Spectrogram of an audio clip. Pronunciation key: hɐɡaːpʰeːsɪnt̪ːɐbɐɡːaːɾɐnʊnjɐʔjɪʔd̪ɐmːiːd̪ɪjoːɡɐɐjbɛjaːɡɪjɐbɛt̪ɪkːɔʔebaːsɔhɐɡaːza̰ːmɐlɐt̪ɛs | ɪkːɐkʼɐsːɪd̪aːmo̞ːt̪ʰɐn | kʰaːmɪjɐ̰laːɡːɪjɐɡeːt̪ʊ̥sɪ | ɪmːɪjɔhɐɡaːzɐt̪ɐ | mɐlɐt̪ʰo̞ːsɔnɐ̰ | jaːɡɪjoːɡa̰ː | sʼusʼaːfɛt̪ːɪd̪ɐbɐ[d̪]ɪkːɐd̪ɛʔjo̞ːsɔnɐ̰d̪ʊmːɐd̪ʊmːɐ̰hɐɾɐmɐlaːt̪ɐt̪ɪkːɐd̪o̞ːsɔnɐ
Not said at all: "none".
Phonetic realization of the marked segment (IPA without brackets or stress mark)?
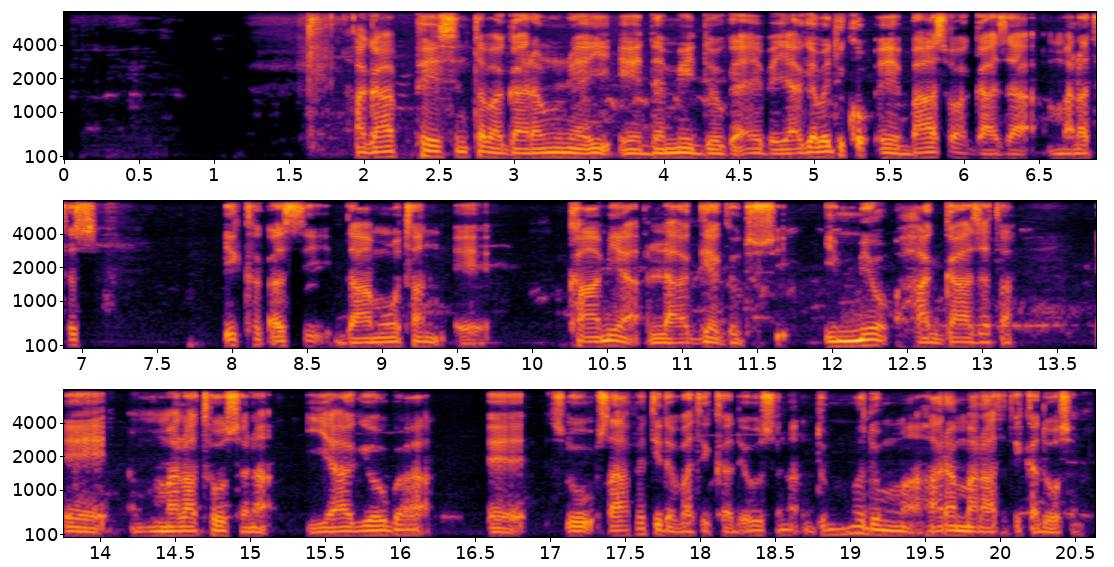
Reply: t̪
